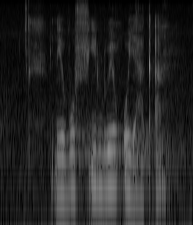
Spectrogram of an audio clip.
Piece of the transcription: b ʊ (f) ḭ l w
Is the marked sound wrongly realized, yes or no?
no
